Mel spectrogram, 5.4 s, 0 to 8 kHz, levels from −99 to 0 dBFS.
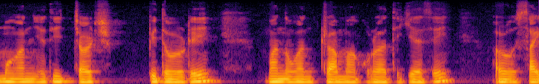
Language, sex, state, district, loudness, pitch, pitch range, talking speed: Nagamese, male, Nagaland, Dimapur, -19 LUFS, 95 Hz, 90-100 Hz, 155 wpm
